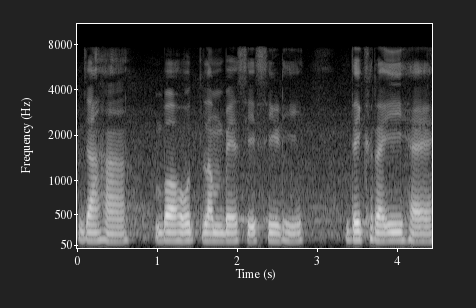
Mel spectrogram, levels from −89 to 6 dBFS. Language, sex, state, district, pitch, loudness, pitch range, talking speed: Hindi, male, Bihar, Kaimur, 115 Hz, -17 LUFS, 115-120 Hz, 110 wpm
